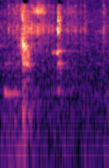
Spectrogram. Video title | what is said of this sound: Rejuvenating Old Coal Era Steam Systems With Proper Main Venting | if they rattle like that the chances are they're going to work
